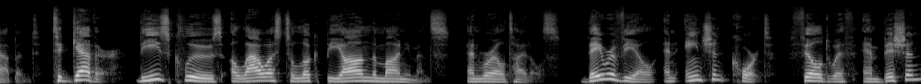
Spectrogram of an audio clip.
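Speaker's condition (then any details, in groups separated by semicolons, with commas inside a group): No condition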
